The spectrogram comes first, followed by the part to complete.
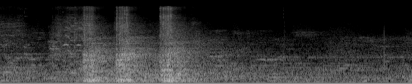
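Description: Three thumps close together about a second in, from a metal-skinned foam wall panel being pushed and knocked into place by a crew, over a steady workshop background.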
